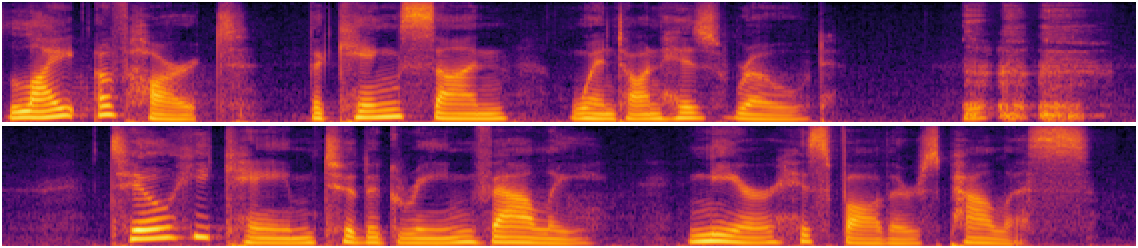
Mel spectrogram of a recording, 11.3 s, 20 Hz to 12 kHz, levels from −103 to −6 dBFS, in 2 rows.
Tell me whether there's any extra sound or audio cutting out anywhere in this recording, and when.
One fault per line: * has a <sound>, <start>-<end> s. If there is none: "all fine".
* has a throat clearing, 4.8-5.6 s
